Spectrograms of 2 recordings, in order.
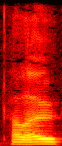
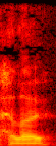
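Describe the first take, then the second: First: The greeting sounds eager rather than cool. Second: The greeting sounds cool and casual. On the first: "I probably answered it with a cooler voice than that" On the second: "I think I was like"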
